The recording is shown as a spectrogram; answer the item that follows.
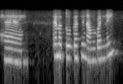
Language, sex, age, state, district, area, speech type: Bengali, female, 18-30, West Bengal, Jalpaiguri, rural, conversation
